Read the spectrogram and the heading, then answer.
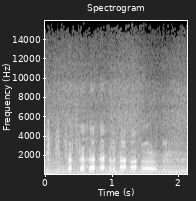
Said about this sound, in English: It's a bumpy half-hour boat ride upriver into a brutal wind.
